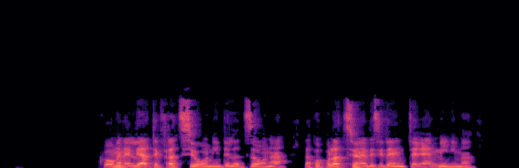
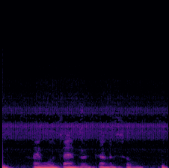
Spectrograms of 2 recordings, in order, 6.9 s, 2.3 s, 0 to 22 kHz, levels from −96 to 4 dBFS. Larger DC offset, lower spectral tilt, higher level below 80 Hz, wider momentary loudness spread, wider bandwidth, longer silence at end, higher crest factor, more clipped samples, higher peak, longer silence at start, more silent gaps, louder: neither; second, -4.5 dB/octave vs -6.5 dB/octave; second, -72 dBFS vs -66 dBFS; second, 10 LU vs 13 LU; about the same, 9.6 kHz vs 9.8 kHz; first, 0.6 s vs 0 s; first, 22 dB vs 12 dB; neither; first, -4 dBFS vs -32 dBFS; first, 1.4 s vs 0.05 s; first, 3.99-4.05 s vs none; first, -25 LUFS vs -46 LUFS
